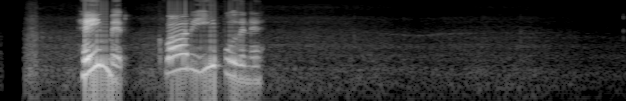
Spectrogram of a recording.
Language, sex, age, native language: Icelandic, female, 40-49, Icelandic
